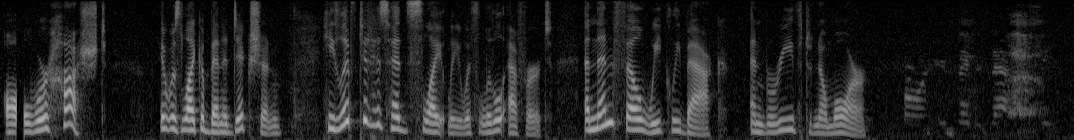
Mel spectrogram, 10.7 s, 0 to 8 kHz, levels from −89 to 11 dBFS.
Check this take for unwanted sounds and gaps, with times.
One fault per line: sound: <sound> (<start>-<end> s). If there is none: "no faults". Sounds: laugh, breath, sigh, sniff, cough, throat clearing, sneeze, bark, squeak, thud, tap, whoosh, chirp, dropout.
sound: dropout (0.2-0.2 s)
sound: sigh (9.0-10.6 s)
